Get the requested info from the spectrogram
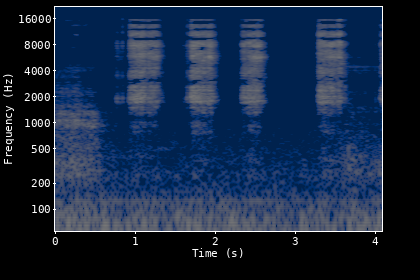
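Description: Straight razor blade scraping through lathered stubble on the neck and chin, in four short strokes a little under a second apart.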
